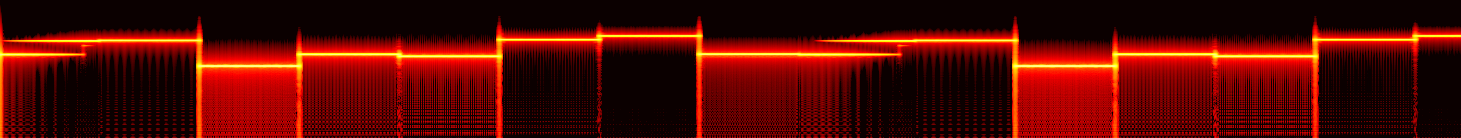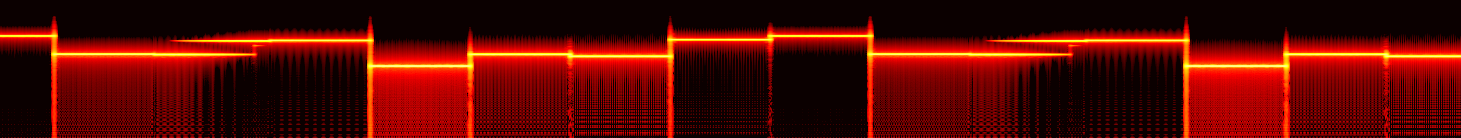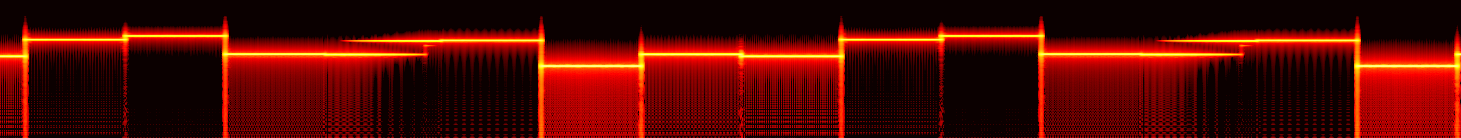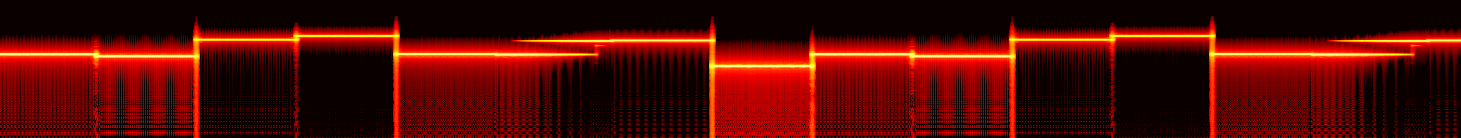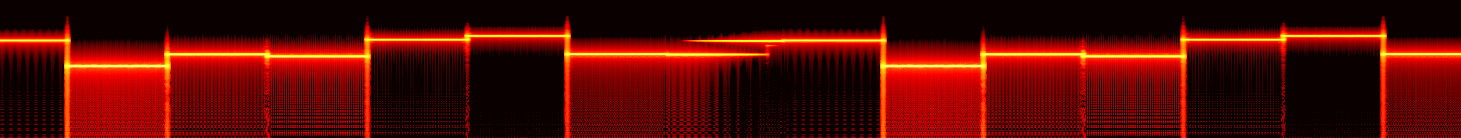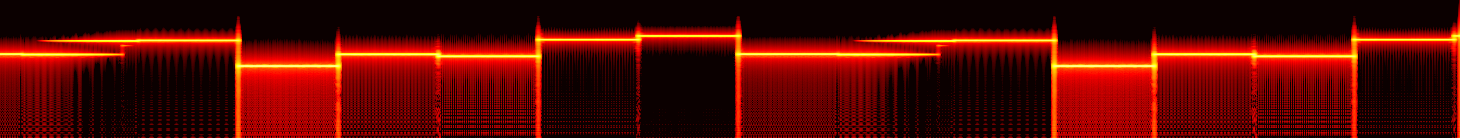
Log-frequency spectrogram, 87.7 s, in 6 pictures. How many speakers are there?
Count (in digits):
0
